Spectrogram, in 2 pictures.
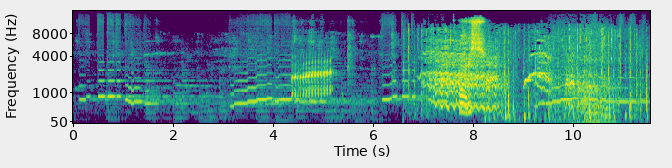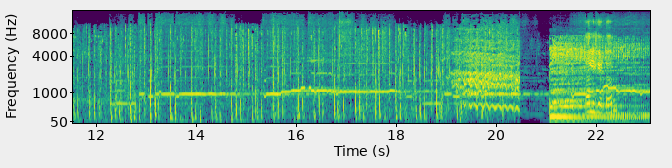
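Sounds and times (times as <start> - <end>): background music with held notes: 0.0 - 23.0
horse hooves clip-clopping: 6.6 - 20.5
horse whinnying: 6.8 - 11.6, 15.6 - 20.5.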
